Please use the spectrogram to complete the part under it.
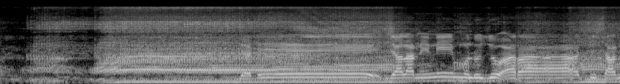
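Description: A chainsaw engine runs and revs up and down.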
